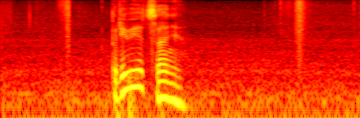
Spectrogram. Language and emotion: Russian, neutral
